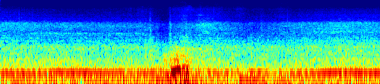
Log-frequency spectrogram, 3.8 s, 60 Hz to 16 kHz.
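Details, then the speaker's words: Supercharged 2003 BMW E39 M5 (Hamann) on a test drive after new spark plugs, engine not fully warmed up. Deep, steady exhaust note pulling evenly at low rpm with no stumble or flutter, so the sputter under load before the plug change is gone. "making sure there's no misfires or misbehaving cars running flawlessly those low rpms there's no more missing or fluttering"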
